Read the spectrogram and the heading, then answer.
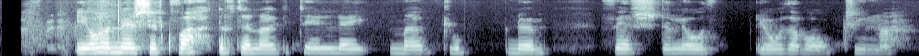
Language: Icelandic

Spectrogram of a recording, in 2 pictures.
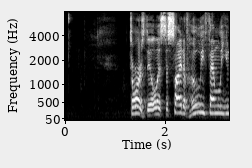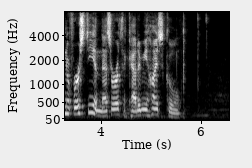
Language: English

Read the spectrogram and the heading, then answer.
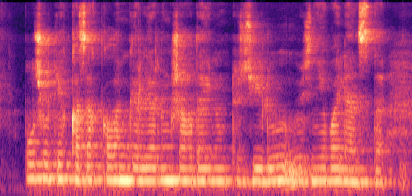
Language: Kazakh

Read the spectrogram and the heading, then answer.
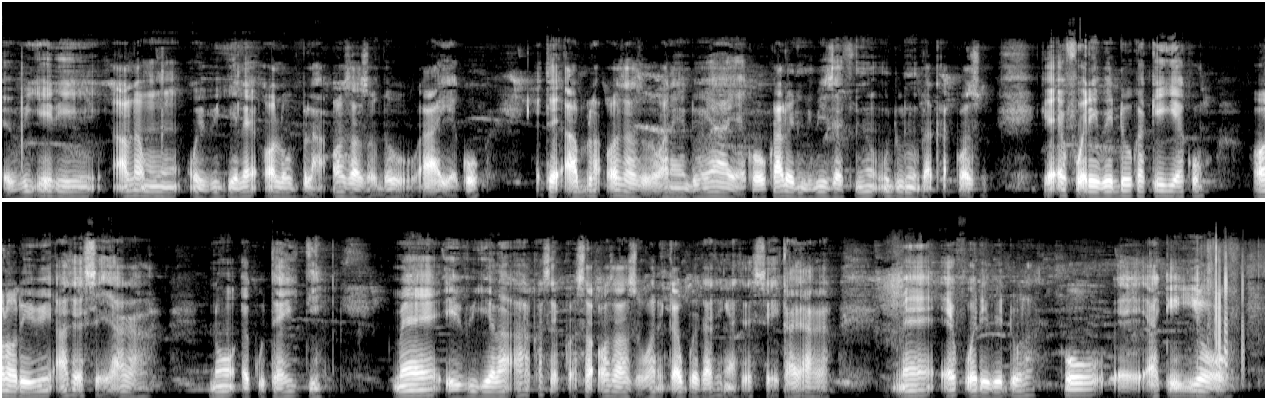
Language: Ikposo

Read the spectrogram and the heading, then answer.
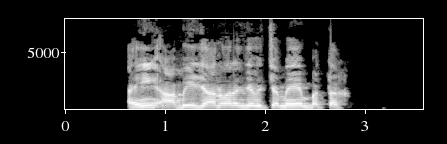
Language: Sindhi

